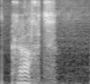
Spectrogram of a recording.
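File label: "kracht", Dutch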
